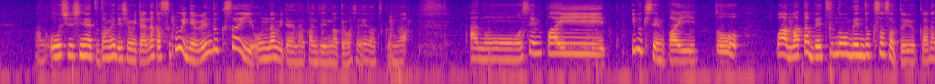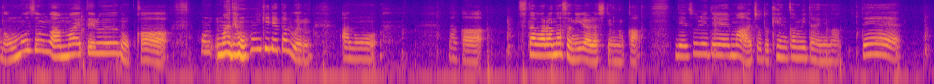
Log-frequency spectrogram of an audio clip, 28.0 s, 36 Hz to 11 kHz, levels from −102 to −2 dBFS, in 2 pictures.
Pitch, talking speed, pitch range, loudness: 230 Hz, 280 characters per minute, 175-275 Hz, -32 LUFS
